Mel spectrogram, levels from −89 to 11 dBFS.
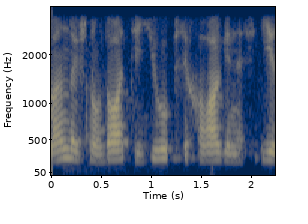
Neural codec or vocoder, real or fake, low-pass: none; real; 3.6 kHz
